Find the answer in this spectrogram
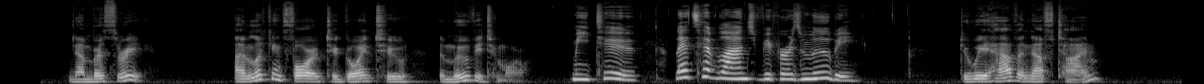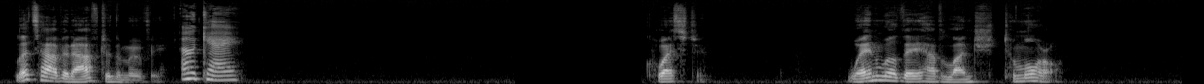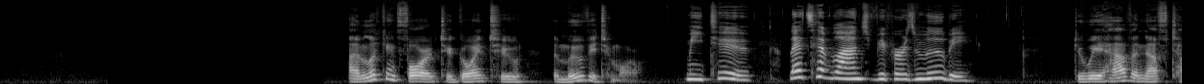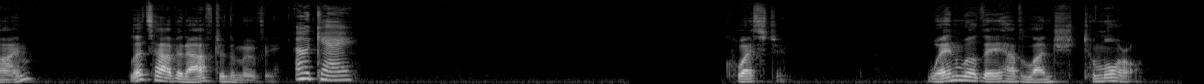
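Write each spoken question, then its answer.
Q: When will they have lunch tomorrow?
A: After the movie.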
